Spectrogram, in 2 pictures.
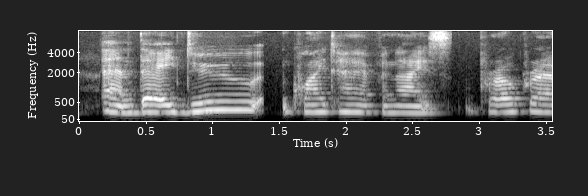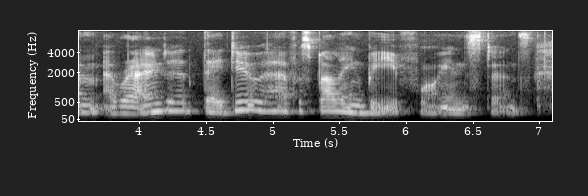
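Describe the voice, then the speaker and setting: A woman with a German accent at a fairly slow pace. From Germany, Leipzig (Saxony). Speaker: podcast host. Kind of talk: casual monologue. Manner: hesitant with filler words.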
